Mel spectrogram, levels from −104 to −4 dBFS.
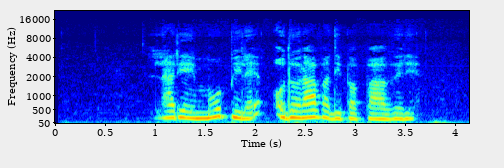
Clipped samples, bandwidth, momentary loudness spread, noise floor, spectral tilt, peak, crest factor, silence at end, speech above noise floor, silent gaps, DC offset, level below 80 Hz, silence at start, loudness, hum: under 0.1%; 12.5 kHz; 8 LU; -74 dBFS; -7.5 dB/octave; -24 dBFS; 14 dB; 0.25 s; 37 dB; none; under 0.1%; -66 dBFS; 1 s; -39 LUFS; none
